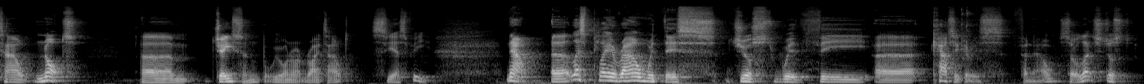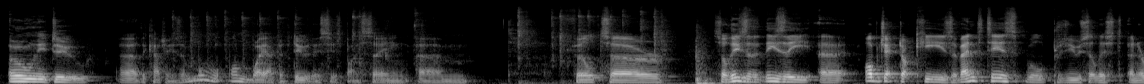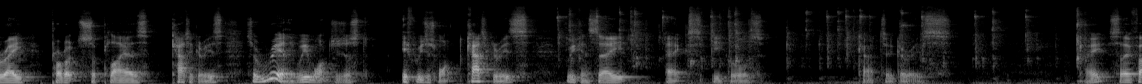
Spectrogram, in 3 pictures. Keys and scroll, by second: 9.5 super+Tab, 13.3-18.0 typing, 30.0 typing.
